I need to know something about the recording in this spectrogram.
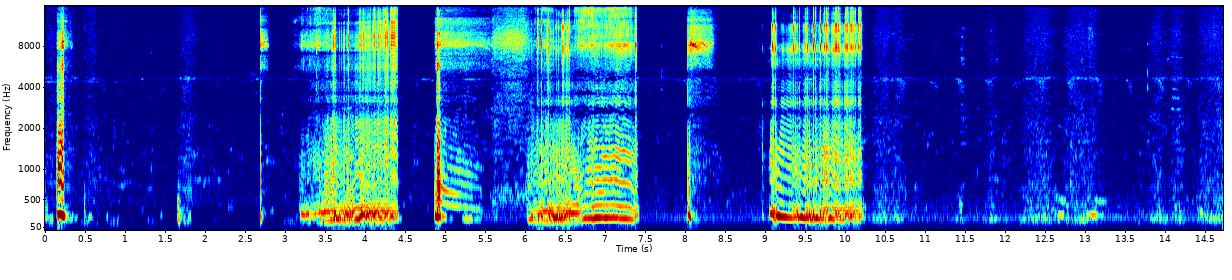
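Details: Sleeping pet cats Tayen and Lilu, both down with colds, snore with rough, rumbling nasal breaths, loud raspy bursts of one to two seconds in an uneven rhythm with quiet gaps between them, indoors.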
